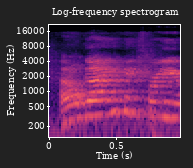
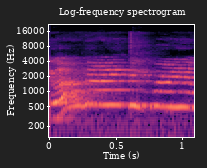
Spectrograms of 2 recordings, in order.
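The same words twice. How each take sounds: First: High-pitched voice to a pet; pet talk. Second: Very high, loud, fast squeal; squealed pet talk. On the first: Telling the dog there's no treat, pet talk. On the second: Apologizing to the dog for no treat, squealed pet talk. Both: Real, not acted.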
